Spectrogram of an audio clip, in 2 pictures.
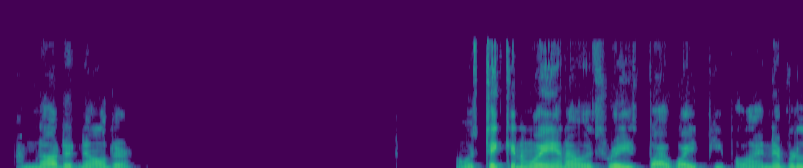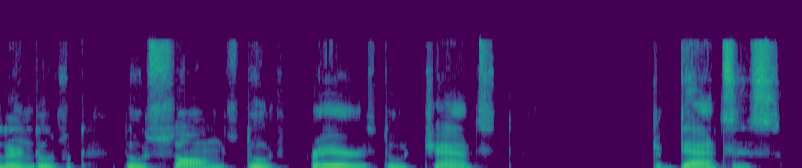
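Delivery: ordinary delivery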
